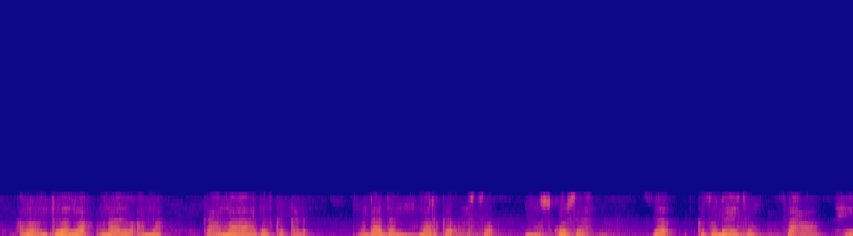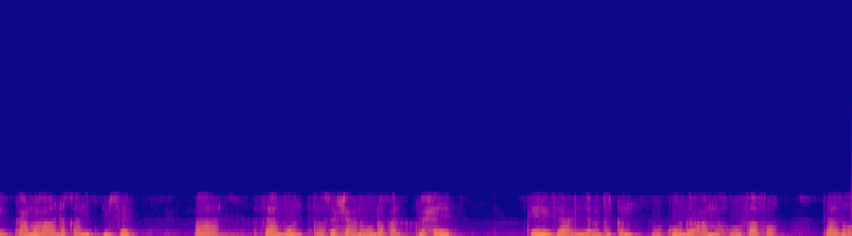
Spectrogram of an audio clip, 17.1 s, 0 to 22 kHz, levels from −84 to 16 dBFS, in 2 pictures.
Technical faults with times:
none

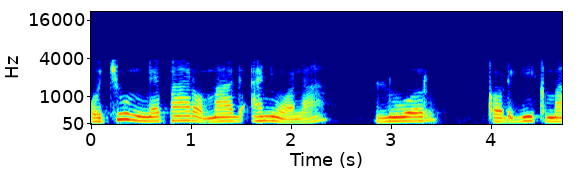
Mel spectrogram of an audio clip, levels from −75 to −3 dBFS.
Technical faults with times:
0.00-4.71 iLBC codec
1.14-1.18 lost iLBC frames
3.29-3.34 lost iLBC frames

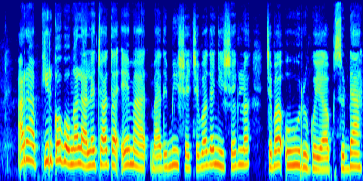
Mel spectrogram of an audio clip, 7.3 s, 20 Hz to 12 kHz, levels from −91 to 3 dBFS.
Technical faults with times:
none

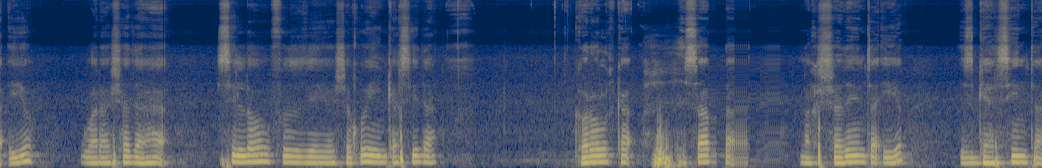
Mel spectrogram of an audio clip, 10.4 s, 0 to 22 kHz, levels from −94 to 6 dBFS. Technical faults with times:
7.12-7.96 robotic sound from repeated short buffers

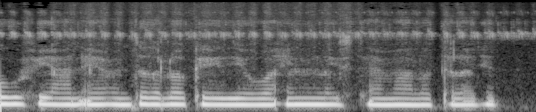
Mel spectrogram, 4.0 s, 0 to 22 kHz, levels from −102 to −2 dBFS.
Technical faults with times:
0.00-4.03 generation loss
0.52-2.71 sample clock jitter

